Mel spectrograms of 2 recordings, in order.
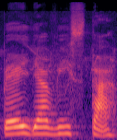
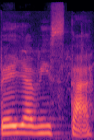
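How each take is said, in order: First: The double L is a different, non-L sound. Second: The same.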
